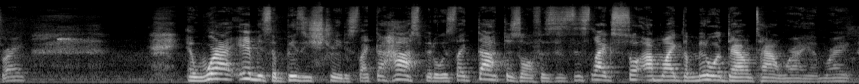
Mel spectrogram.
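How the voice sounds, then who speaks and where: A woman telling a personal story straight to her viewers, outspoken and straightforward, with a colloquial, emphatic delivery that jumps up in pitch and loudness. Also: slight background noise.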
